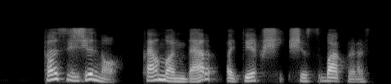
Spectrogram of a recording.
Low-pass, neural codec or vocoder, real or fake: 5.4 kHz; codec, 16 kHz, 0.5 kbps, FreqCodec, larger model; fake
